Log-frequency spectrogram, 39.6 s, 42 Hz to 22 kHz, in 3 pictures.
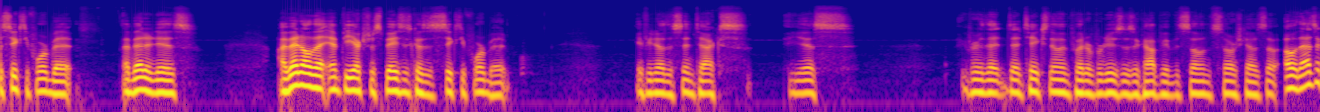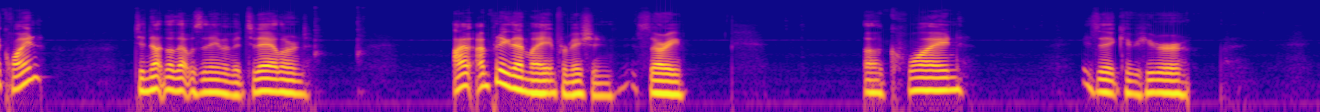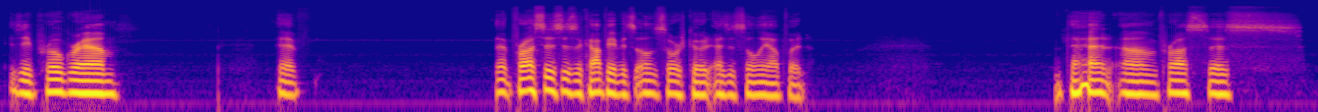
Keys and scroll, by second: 18.3-19.8 typing, 20.8-29.9 typing, 36.8-39.5 typing.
